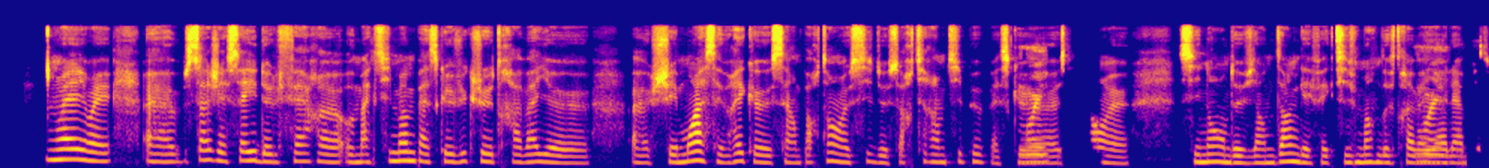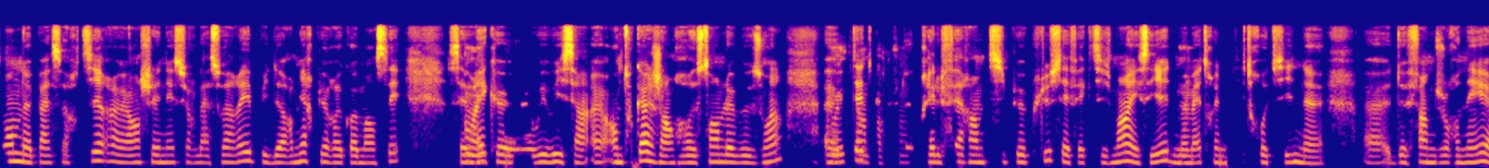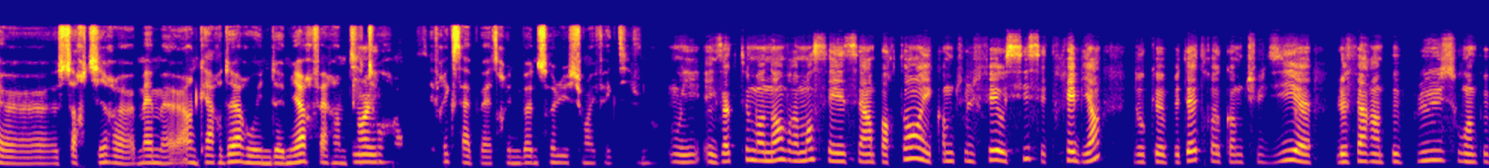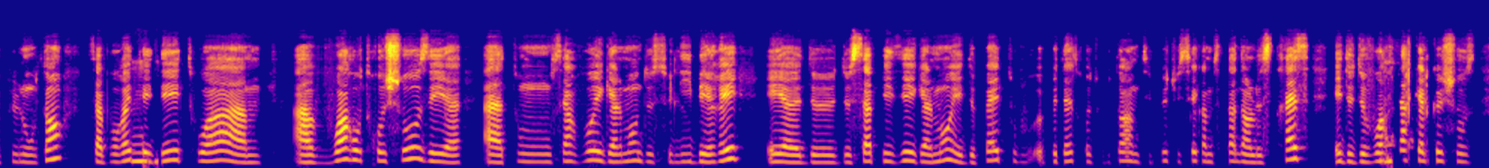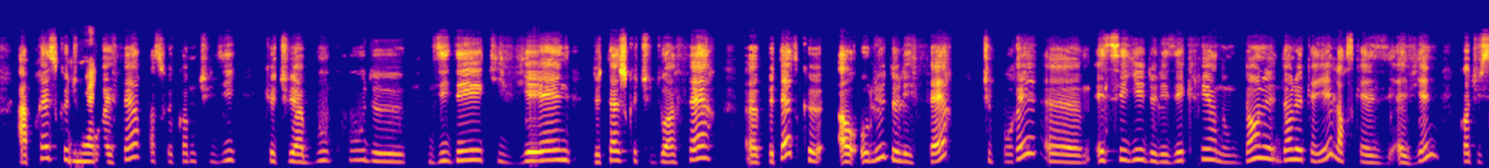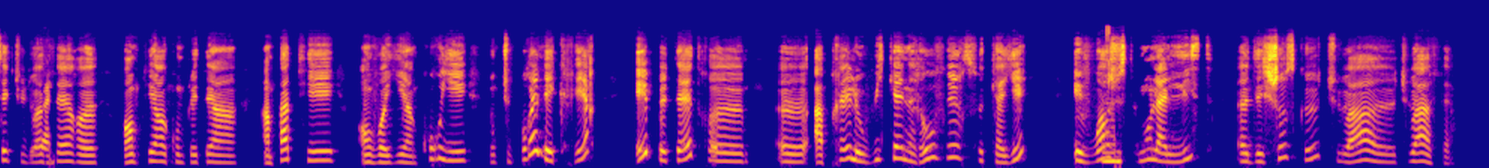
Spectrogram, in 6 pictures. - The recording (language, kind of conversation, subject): French, advice, Quelles sont vos distractions les plus fréquentes et comment vous autosabotez-vous dans vos habitudes quotidiennes ?
- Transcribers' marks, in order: other background noise; tapping; stressed: "week-end"; stressed: "liste"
